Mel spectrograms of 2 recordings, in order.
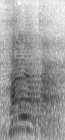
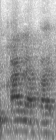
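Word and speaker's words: خلق: it must not be alaqa, it must not be mixed with other letters, similar letters, no. This letter is with dot at the top, khalaqa. It must be khalaqa, it is not halaqa.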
